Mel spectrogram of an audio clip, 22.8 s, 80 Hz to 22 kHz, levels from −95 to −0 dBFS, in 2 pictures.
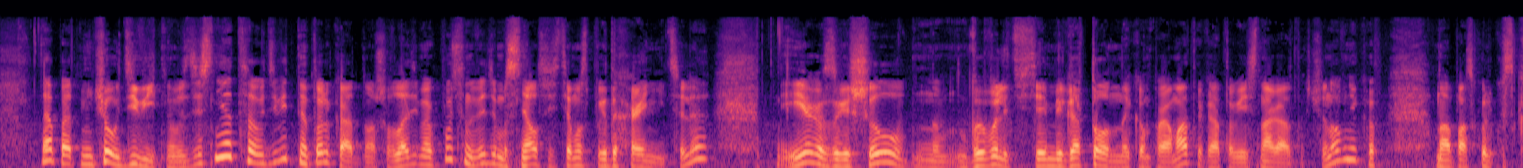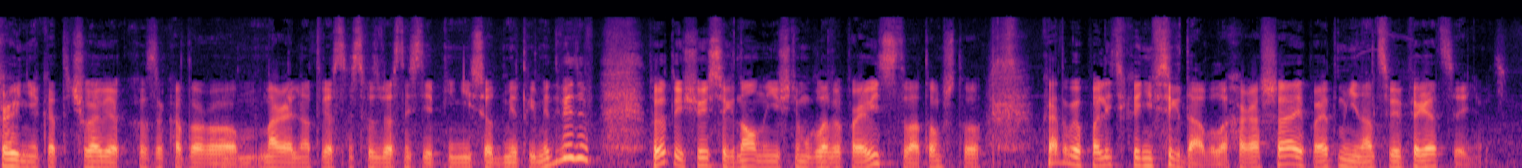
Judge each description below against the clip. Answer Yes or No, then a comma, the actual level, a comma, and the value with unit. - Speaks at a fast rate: Yes, fast, 175 wpm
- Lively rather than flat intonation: Yes, wide, 7.0 semitones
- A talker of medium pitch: No, low, 120 Hz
